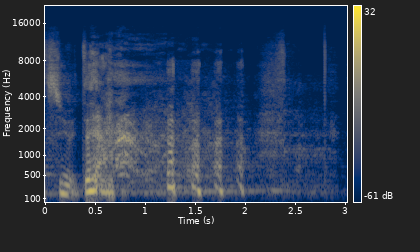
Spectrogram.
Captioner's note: audience laughing; laughing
